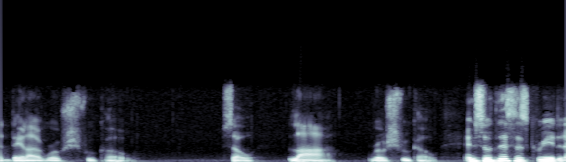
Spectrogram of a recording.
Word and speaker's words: Rochefoucauld: last name is French how do you correctly pronounce Roche Foucault right there you got it I got it the pepper yep Wow Roche food Co yep now why was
